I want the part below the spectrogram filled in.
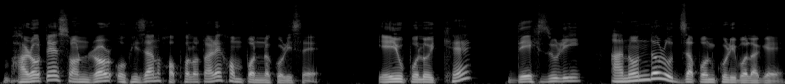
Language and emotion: Assamese, happy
